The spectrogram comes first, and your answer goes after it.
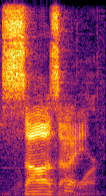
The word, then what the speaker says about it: Phase: The pronunciation of Phase is not Phase, but Pasaze. Pasaze? Pasaze. It's definitely they need to figure out. But Pasaze? it's not because they're played bad. I think in Korean, 4 is read as Sa. In first meeting with Runner pronounced it Phase as Saze. And thus it was settled to call Phase Saze.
